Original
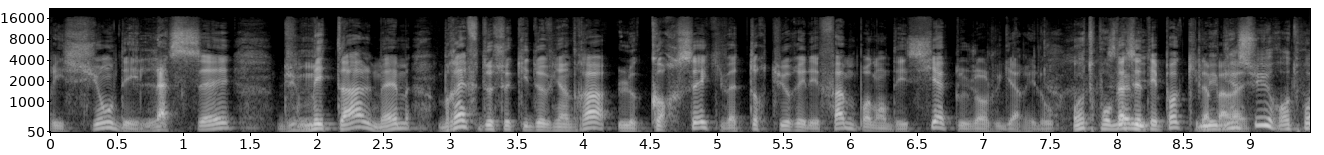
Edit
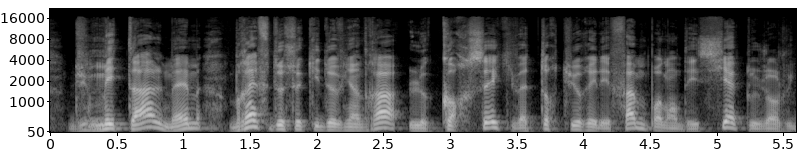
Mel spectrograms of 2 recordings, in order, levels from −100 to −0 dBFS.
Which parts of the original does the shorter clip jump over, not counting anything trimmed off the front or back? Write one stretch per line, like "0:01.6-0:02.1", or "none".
none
